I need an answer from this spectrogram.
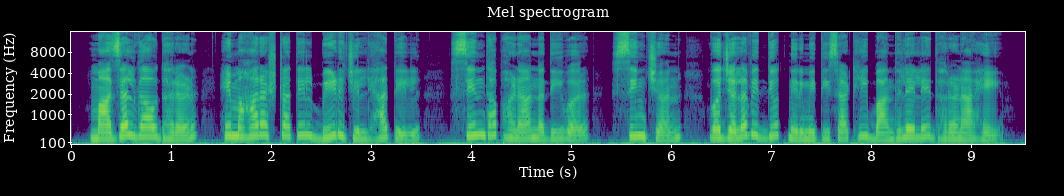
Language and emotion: Marathi, neutral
